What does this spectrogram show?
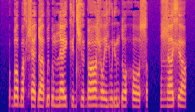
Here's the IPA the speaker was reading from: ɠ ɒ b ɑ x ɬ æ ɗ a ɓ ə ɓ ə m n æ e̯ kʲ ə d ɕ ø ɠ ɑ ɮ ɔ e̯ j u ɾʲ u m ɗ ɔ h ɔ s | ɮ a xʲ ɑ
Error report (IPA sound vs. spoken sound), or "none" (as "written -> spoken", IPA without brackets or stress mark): none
